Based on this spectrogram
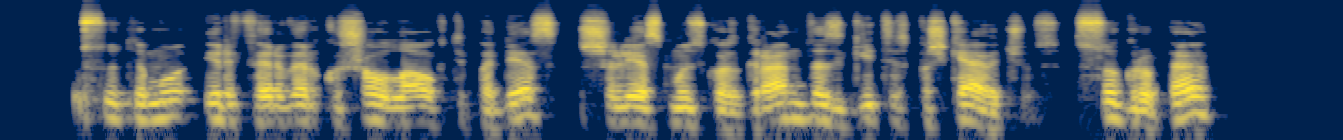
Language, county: Lithuanian, Kaunas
